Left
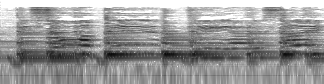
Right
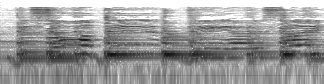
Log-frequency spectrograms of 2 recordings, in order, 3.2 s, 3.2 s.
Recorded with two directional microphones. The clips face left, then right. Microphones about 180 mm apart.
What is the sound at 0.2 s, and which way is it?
Music, centre (ahead or behind).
